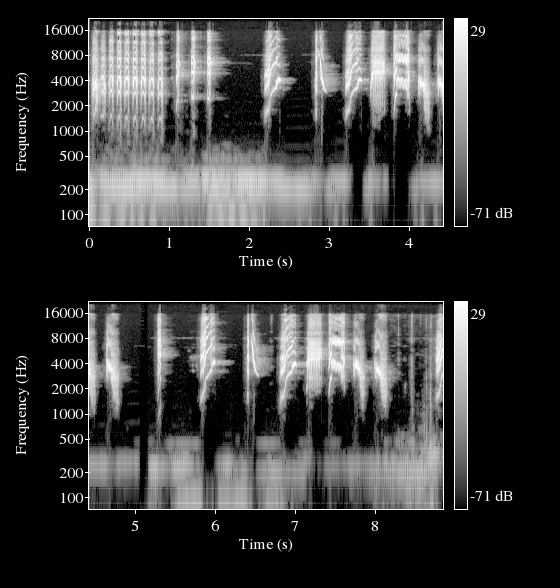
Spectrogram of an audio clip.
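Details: Varied chattering song of the cendet, the long-tailed shrike: a rapid rattle at first, then scattered sharp, rising and falling chirps with short gaps, over a steady low hum.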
